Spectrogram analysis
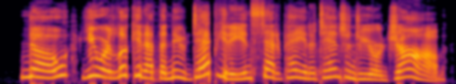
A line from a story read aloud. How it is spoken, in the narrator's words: she screeched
